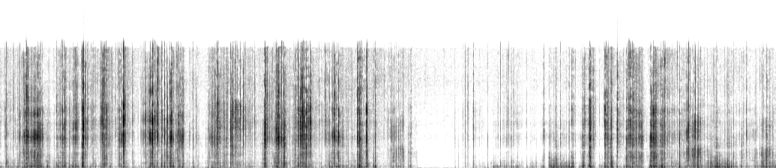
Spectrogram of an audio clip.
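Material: Faux leather.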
